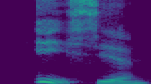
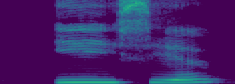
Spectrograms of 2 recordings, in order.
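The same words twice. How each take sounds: First: 一些 said yì xiē, 一 falling sharply; the correct yì xiē with a falling 一; 一 in fourth tone. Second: 一些 said yī xiē, 一 high and level; the wrong yī xiē, level 一 held long; 一 in first tone. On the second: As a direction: hold 一 flat and high in 一些, slowly. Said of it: "En lugar de decir". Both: Shown as a demonstration.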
